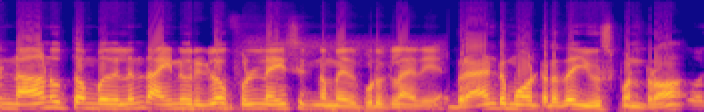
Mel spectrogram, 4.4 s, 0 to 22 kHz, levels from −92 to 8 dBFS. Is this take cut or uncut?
cut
